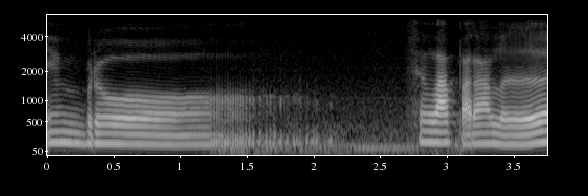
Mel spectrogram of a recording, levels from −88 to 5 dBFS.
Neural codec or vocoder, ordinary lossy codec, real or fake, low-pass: autoencoder, 48 kHz, 32 numbers a frame, DAC-VAE, trained on Japanese speech; none; fake; 5.4 kHz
